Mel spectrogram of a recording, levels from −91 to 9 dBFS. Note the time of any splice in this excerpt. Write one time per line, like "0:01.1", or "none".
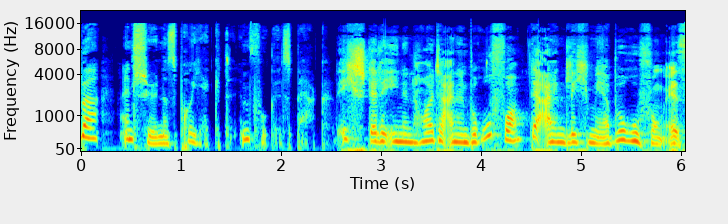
none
